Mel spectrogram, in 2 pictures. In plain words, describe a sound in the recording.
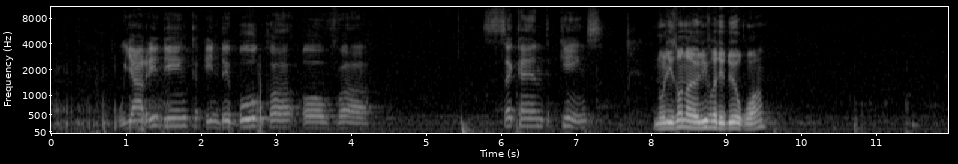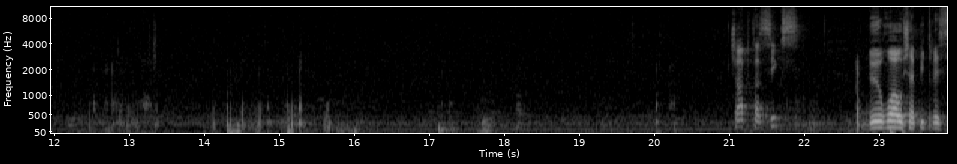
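A man speaks calmly into a microphone, heard through a loudspeaker in an echoing room, with pauses.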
